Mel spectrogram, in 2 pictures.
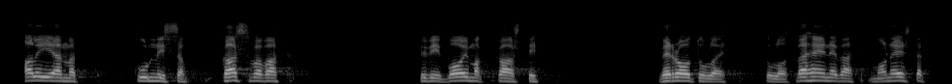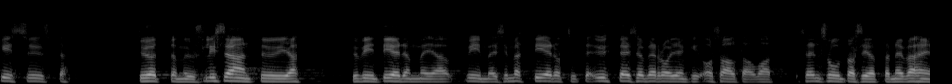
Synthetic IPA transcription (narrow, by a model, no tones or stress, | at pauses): ɑliæːmːæt̪ | kunːisːɑ | kɑsʋɑʋɑt̪ | hyʋiʋʋoimɑkːɑːst̪i | ʋerot̪ulet̪ | t̪ulot̪ʋæheneʋæt̪monest̪ɑkissyːst̪æ | t̪yøt̪ːømyːslisæˑnt̪yːjɑ | hyʋint̪ieɾæmːejɑʋiːmːeisimːæt̪t̪ieɾot̪sit̪ːeyht̪eisøʋʋerojeŋkiʔosɑlt̪ɑoʋɑt̪sensuːnt̪ɑsiɑjot̪ːɑneʋæhe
